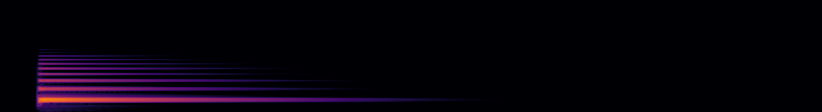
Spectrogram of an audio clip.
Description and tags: Synth Beep
Created with Arturia synth for classroom bell tone before intercom announcements in a school. Used in the film "the Gift".
Synth, bell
